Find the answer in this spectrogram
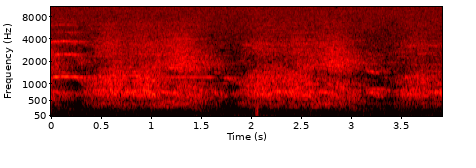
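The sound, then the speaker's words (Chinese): A large crowd of campaign supporters chants the slogan "four more years" in unison, the roar of many voices surging and easing in repeated waves, loud and steady throughout with no single speaker standing out. “人们在大喊：“再干四年，再干四年。”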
